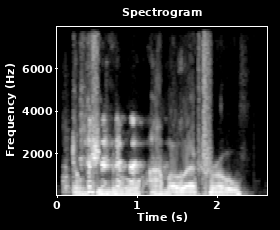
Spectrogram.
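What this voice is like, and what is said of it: Poor imitation of another person's voice. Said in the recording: “terrible Jamie Foxx impression”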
